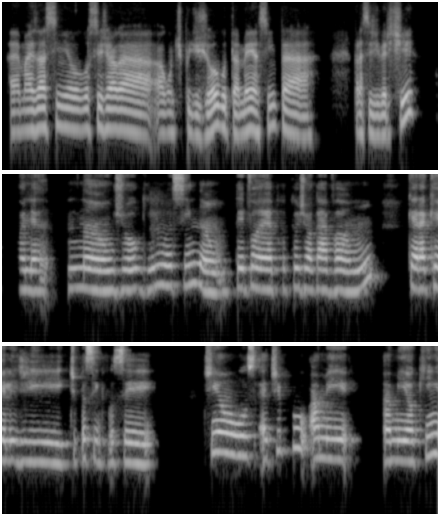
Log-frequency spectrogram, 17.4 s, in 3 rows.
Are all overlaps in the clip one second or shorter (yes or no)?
yes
